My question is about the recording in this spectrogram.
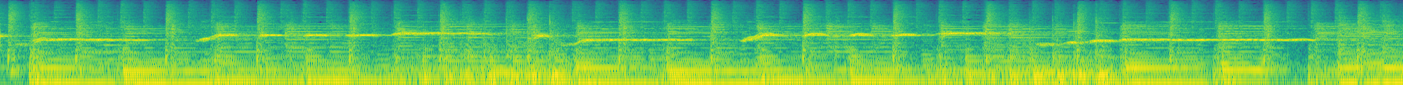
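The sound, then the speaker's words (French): A friends' call whistle, a short tune whistled to call someone: short phrases, each opening with an upward slide into a sustained note. The clear whistle carries over steady, loud instrumental backing music, with no voices. “Pour l'appeler, il emploie un truc qu'ils ont mis au point, le sifflet des copains.”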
